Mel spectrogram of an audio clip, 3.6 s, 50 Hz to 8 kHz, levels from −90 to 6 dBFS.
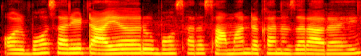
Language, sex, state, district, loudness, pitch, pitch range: Hindi, female, Madhya Pradesh, Bhopal, -17 LUFS, 210 Hz, 205-220 Hz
